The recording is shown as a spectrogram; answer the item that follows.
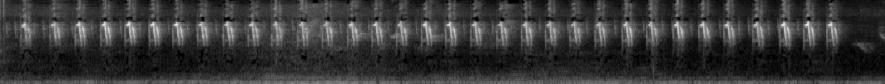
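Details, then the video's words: Bar-winged prinia giving its clicking call while fighting a rival: a long, steady series of sharp, high clicks, about three to four per second, continuing for nine seconds with little pause and a quiet low background. "prenjak klik gacor narung lawan"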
